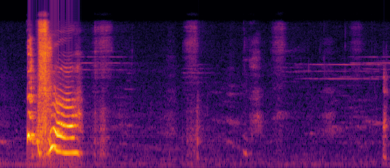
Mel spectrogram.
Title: Nose Sneezing Challenge🤧// Tranding Video//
